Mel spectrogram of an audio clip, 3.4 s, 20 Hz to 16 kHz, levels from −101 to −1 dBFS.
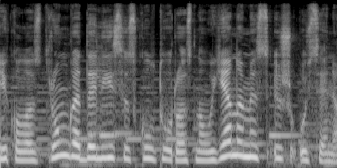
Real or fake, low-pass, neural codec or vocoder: real; 14.4 kHz; none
